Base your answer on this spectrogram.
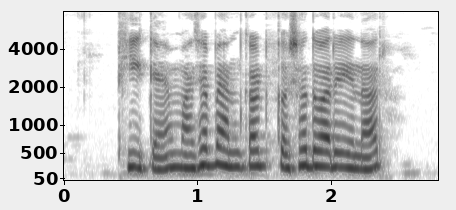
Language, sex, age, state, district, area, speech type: Marathi, female, 18-30, Maharashtra, Bhandara, rural, spontaneous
